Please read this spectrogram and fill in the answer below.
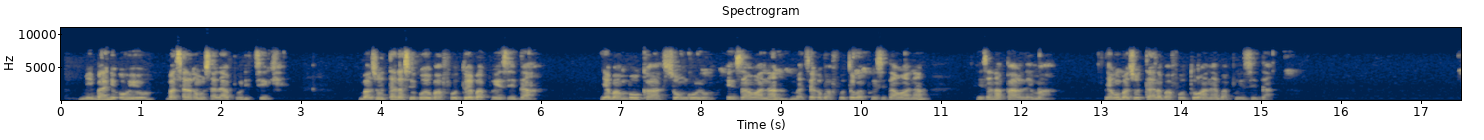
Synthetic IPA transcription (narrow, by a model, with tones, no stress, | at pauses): mi˨ba˦li˨ʔo˦jo˦ba˨sa˦la˨ka˨mo˨sa˦la˦ja˨po˨li˨ti˦k | ba˨zo˦ta˦la˨si˨ko˦jo˦ba˨fo˨to˦ja˨ba˨pʁe˨zi˨dã˦˨ | ja˨ba˨mbo˦ka˨so˦ŋɡo˦lo˦e˨za˦wa˦na˦ba˨ti˦a˦ka˨ba˨fo˨to˦ja˨pʁe˨zi˨dɑ̃˦wa˦na˦ | e˨za˦na˨pa˨ʁle˨mã˦ | ja˨ŋɡo˦ba˨zo˦ta˦la˨ba˨fo˨to˦wa˦na˦ja˨ba˨pʁe˨zi˨dɑ̃˦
